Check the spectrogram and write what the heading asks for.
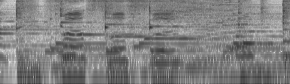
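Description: Children's song backing music: a melody of short pitched notes over a steady low beat.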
